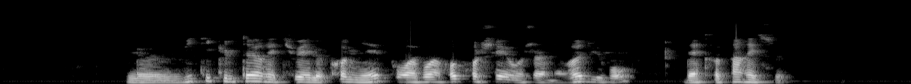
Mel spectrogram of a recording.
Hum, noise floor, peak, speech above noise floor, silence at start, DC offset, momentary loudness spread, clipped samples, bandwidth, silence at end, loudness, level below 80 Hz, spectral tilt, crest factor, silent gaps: none; -71 dBFS; -2 dBFS; 54 dB; 1.25 s; under 0.1%; 11 LU; under 0.1%; 6 kHz; 1.3 s; -18 LUFS; -60 dBFS; -10 dB/octave; 18 dB; none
